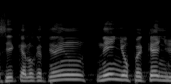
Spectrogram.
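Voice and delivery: usual speaking voice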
